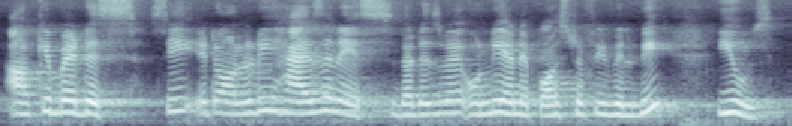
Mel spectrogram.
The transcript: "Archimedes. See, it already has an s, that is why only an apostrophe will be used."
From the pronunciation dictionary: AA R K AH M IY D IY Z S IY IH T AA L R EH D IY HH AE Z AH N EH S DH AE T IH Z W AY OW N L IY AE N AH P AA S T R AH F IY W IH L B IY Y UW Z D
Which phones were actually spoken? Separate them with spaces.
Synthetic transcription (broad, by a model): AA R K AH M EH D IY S S IY IH T AA L R EH D IY HH AE Z AH N EH S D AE T IH Z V AY OW N L IY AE N AH P AA S T R AH F IY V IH L B IY Y UW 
